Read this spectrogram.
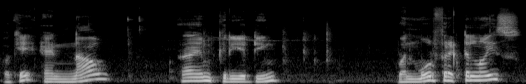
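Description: A man teaching a screen-recorded software tutorial, explaining each step with hesitant phrasing and fillers. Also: on the high side, expressive, slow.

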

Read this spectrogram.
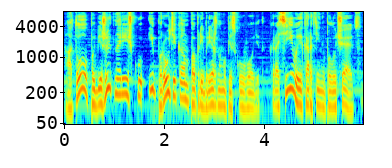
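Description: A man telling a fairy tale as a storyteller, reading it aloud with lively expression. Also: mid-range voice, normal speed. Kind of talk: storybook narration. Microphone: voice-over. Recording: soft music behind.

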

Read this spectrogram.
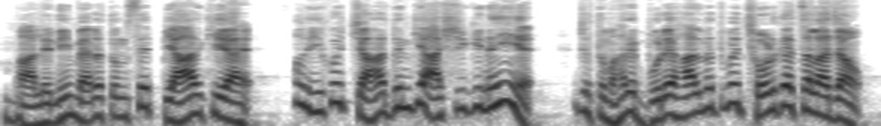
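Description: A man's voice: high voice, lively intonation, fast, no echo, clean studio sound. A man playing a devoted, worried young college student in a cartoon story, earnest and reassuring.

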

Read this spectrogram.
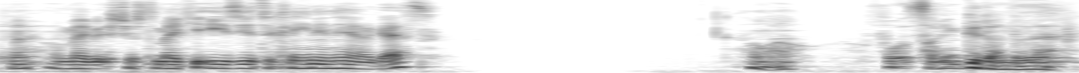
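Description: A man's voice: medium pitch, fairly even intonation, fast talker, a little mellow, husky. A man gives a curious, chatty walkaround of an old van in a workshop, thinking aloud as he goes. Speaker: vlogger restoring a classic van. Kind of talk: casual walkaround commentary.

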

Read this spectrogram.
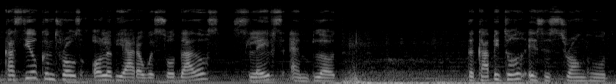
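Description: An actress playing a tough woman rebel leader who briefs her fighters in a brisk, commanding way. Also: fairly low pitch, music in the background, natural voice. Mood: determined. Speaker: guerrilla leader. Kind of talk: video game cutscene acting. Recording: game cutscene with loud score.

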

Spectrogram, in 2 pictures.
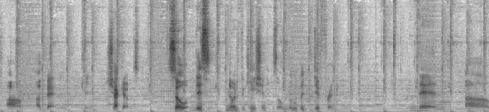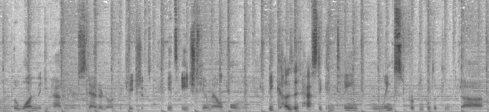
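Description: A man in his thirties with a lowish voice walks through a tutorial in a relaxed, conversational way, pausing on ums and uhs. He speaks close to a lapel mic in a small home studio while soft music plays faintly underneath. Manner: conversational, explains step by step with frequent fillers. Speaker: online course instructor. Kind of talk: casual tutorial explanation.

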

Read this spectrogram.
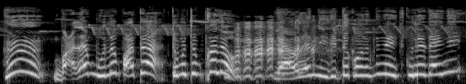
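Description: Very shrill bratty little cartoon boy. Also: big pitch swings, fast, a little hiss or hum, heavily acted. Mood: defiant. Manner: whiny, defiant, insolent. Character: bratty, foul-mouthed, stubborn little schoolboy. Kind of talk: crude comedy cartoon dialogue. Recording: loud music behind the voice.

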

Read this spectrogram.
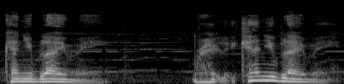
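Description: A man playing a flirty, silver-tongued pirate in a romantic audio roleplay, tender and teasing, sometimes dropping to a breathy murmur. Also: medium pitch, big pitch swings, takes it slowly, a little mellow, faint music behind, heavily acted. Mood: fond, teasing. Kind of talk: romantic audio roleplay acting, intimate second-person monologue.

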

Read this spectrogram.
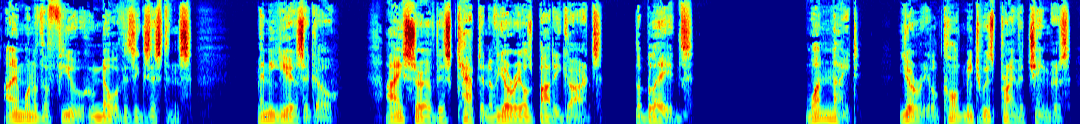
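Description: A man playing a grave aging monk and former guard captain in a fantasy video game, speaking formally and deliberately with a husky voice. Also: low-pitched, big pitch swings, no echo, studio quality, heavily acted. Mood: solemn. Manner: formal, solemn, deliberate enunciation.

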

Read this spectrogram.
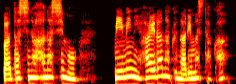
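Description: Anime game role: young female android squad captain, devout, courteous, composed, lightly high-pitched. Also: measured pace. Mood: tender, wistful. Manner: formal, gentle, composed. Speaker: game character voice actor.

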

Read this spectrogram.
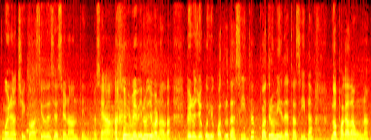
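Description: A woman's voice: mid-range voice, fairly quick. A woman vlogger chatting casually and informally while filming on her phone in a large store. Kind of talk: casual vlog chat. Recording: crowd noise behind.

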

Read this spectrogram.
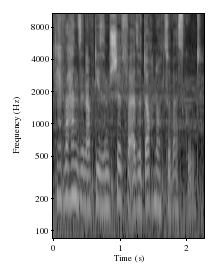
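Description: A woman's voice: fairly low pitch, fairly even intonation, fast, music in the background, natural voice. An actress playing a defiant, candid young woman in a crime audio drama. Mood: confiding. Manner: candid, headstrong.

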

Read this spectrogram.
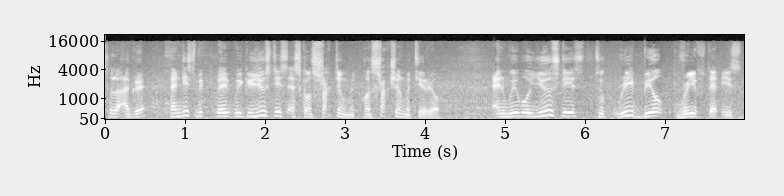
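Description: A man's voice: medium pitch, background noise. A middle-aged man from Malaysia giving a conservation talk and answering questions, explaining in a hesitant way with frequent restarts. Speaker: conservation speaker. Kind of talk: presentation with audience Q&A.

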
